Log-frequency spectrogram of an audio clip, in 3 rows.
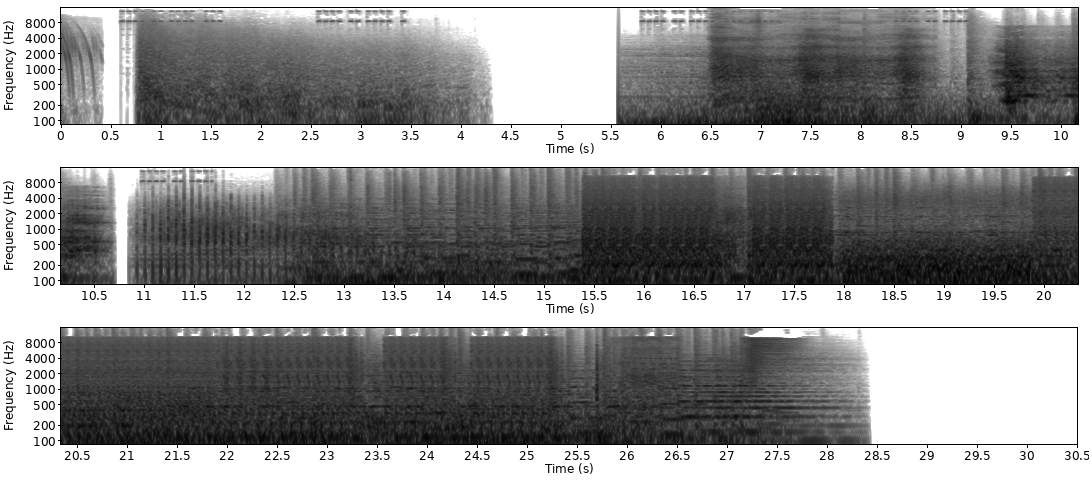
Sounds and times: Music: 12.4s - 28.4s.

